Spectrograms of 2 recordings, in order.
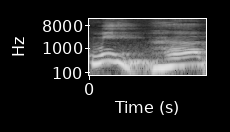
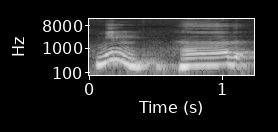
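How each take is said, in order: First: The n sound is dropped and blurred. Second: The n sound is pronounced clearly without nasal hum. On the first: The speaker calls it wrong. "tidak boleh" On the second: The speaker calls it right. "Harus dibaca jelas, harus dibaca izhar"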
